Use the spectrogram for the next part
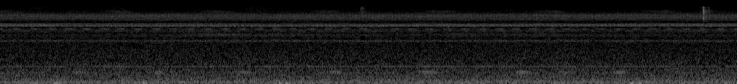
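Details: Crickets and other insects on a summer night in a forest, giving a steady, unbroken high-pitched shimmer of overlapping trills with a low background hum and no single caller standing out.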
